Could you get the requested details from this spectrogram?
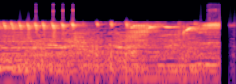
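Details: Energetic canary song with distinctive phrasing, meant as a tutor recording for other birds: quick clipped notes repeated in a rapid series, then smoother rising whistled slurs and a short sustained buzzy note before an abrupt stop.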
